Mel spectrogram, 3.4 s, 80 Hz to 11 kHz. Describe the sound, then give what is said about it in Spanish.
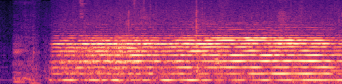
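A shofar, a ram's horn, is blown in one long, steady blast in the colonnaded courtyard of the Basilica of St Paul Outside the Walls, Rome, opening the ceremony of the Holy Door for the 2025 Jubilee: a loud, low, brassy tone rich in buzzing overtones, held without a break after a short rough start. No one speaks. “La ceremonia comenzó en el patio de columnas de la basílica con el sonido ancestral de un shofar, un cuerno de carnero utilizado tradicionalmente por los israelitas para anunciar los años jubilares, tal y como se recoge en la Biblia.”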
